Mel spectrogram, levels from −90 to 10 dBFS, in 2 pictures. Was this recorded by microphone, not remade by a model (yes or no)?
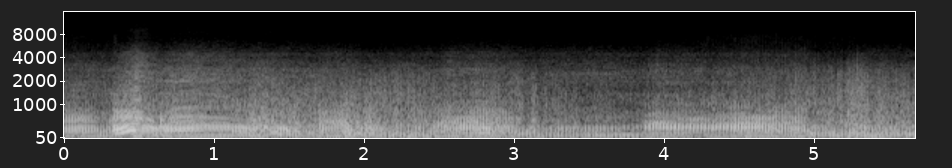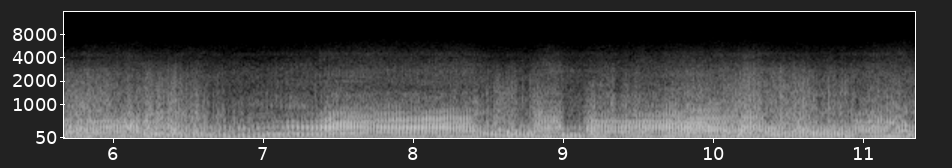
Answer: no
